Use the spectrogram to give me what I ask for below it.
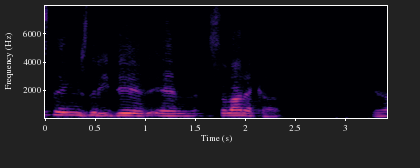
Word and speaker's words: Salonika: Salonika, right? Salonika. Thank you. Okay. Okay. So in there, he does more scandalous things. And one of these scandalous things that he did in Salonika, you're not going to believe this one, is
